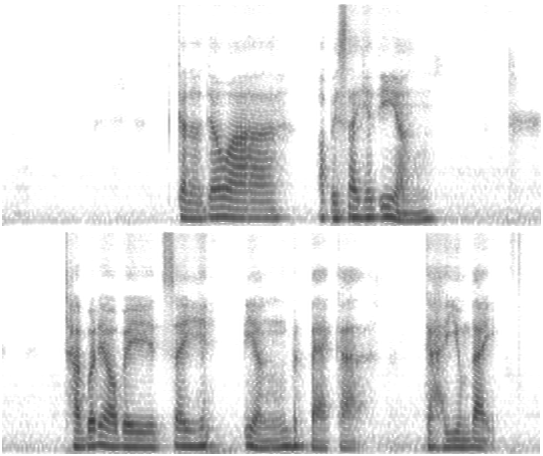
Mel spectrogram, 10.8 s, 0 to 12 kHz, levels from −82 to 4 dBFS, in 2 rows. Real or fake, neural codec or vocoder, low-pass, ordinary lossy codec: fake; codec, 24 kHz, 0.5 kbps, DualCodec; none; none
